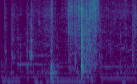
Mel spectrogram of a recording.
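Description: Soft background music with two sharp knocks from cardboard packaging being handled, the louder one a little past a second in.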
